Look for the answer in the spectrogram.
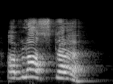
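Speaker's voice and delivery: high, loud frantic cry; wife crying out in panic; panicked wail. Acted.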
